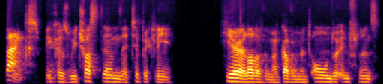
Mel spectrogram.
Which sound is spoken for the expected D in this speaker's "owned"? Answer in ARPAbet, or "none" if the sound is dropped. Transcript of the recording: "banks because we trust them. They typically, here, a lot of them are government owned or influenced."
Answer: D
